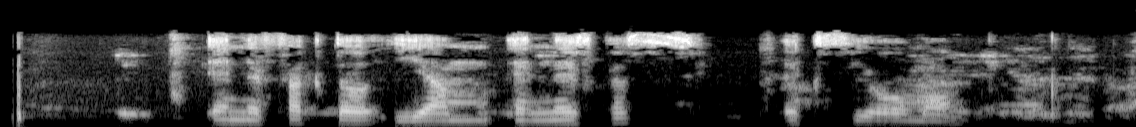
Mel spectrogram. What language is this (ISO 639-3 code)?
epo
